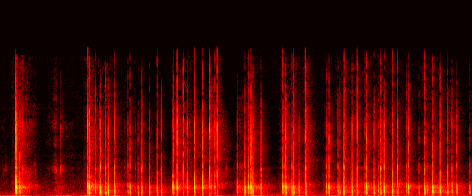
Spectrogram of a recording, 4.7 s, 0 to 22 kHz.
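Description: A pink rectangular makeup palette compact with an embossed pattern and a hollow plastic case is held in both hands and tapped with long fingernails, then handled and opened. It gives a rapid series of sharp, dry cracks and clicks centered around 1 kHz, with brief pauses between bursts and almost no ring after each hit.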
